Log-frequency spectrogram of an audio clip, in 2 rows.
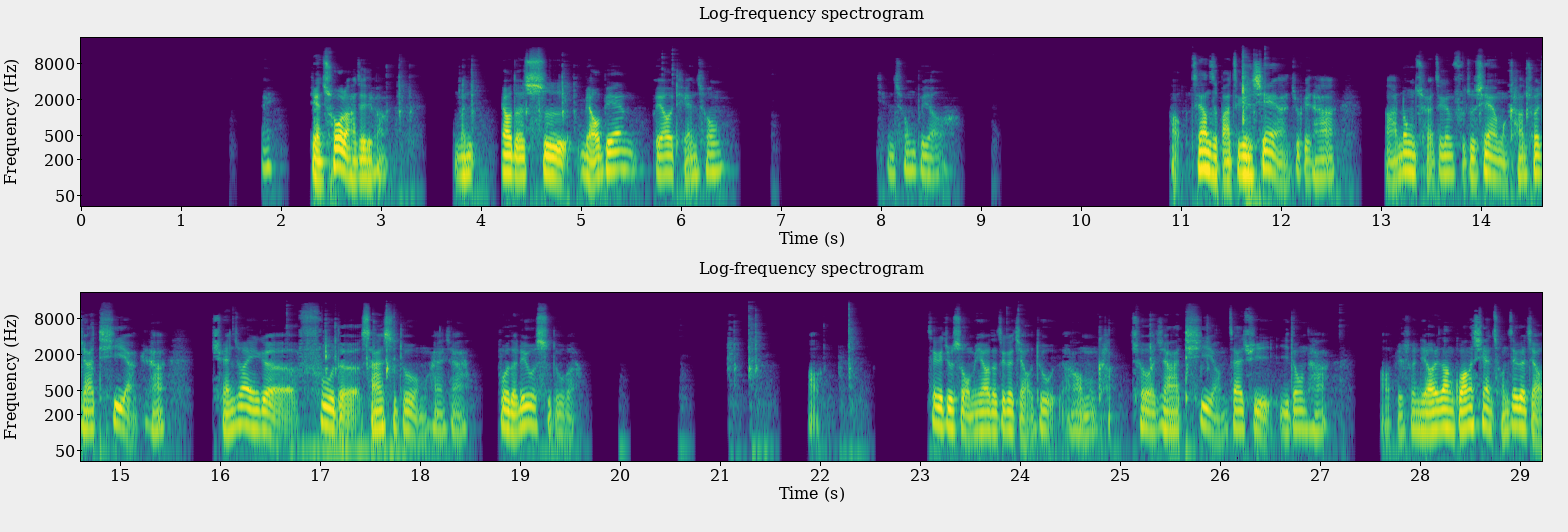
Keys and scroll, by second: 3.2-4.9 typing, 11.6 Return, 14.5 ctrl+t, 16.9-18.2 typing, 20.9-22.2 typing, 25.7 ctrl+t.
